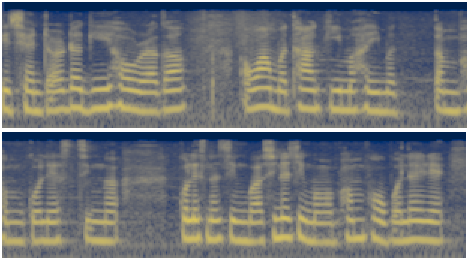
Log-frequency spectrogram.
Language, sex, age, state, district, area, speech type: Manipuri, female, 18-30, Manipur, Thoubal, rural, spontaneous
